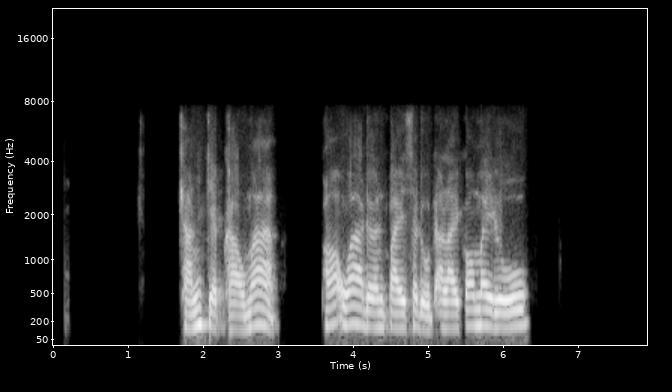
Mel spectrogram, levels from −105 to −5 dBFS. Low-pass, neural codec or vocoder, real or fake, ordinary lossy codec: 7.2 kHz; autoencoder, 48 kHz, 128 numbers a frame, DAC-VAE, trained on Japanese speech; fake; Opus, 32 kbps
